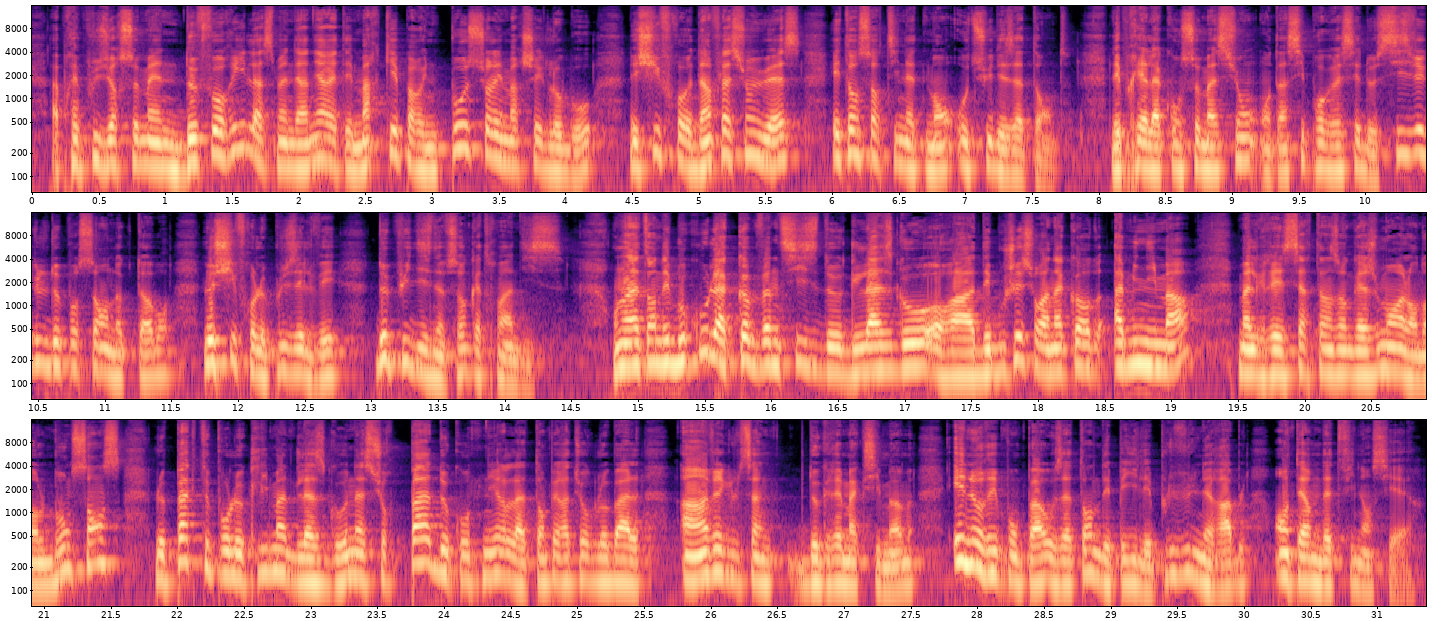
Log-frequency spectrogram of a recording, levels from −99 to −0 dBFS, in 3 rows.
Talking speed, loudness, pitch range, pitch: 195 wpm, -13 LUFS, 125-170 Hz, 145 Hz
